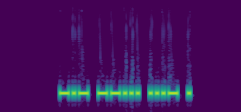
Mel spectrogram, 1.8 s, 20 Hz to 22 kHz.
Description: Morse code, heard as a keyed tone, about 52 wpm, 690 Hz. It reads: K7VE
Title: USA Call Signs - 2x Character Spacing - 50wpm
